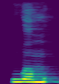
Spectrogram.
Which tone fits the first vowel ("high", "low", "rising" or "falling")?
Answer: high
